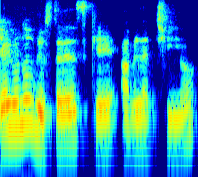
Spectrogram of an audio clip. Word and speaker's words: ち: Su, chi, shi.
